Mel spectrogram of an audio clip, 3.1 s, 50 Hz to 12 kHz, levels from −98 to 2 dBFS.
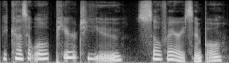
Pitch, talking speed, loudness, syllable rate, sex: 190 Hz, 175 wpm, -16 LUFS, 4.9 syllables/s, female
